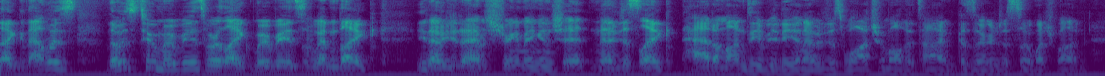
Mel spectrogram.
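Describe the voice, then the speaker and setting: A man speaks at a medium pitch and a moderate pace in an animated tone, his pitch swinging very widely over noticeable background noise. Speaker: podcast host. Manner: excitable, animated.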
